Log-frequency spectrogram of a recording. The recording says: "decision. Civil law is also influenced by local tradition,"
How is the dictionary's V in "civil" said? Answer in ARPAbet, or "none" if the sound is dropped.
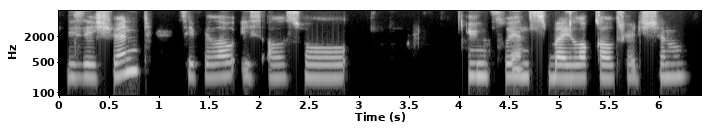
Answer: F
